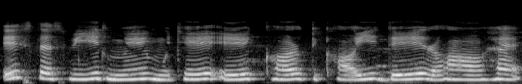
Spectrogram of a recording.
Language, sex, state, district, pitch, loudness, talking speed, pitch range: Hindi, female, Madhya Pradesh, Katni, 240 Hz, -13 LUFS, 115 wpm, 230-250 Hz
